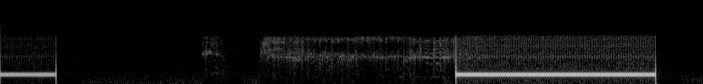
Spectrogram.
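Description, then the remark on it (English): A telephone ringback tone on the line: a steady, mid-pitched hum cut off early, then faint line hiss and rustling, then another loud, even two-second ring tone. “Can you hear it ringing? I sure hear it ringing.”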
